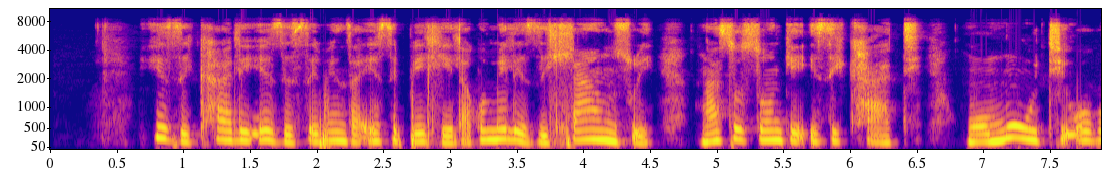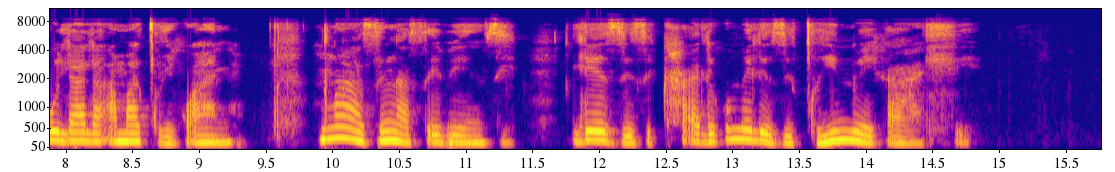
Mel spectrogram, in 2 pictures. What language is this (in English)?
North Ndebele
